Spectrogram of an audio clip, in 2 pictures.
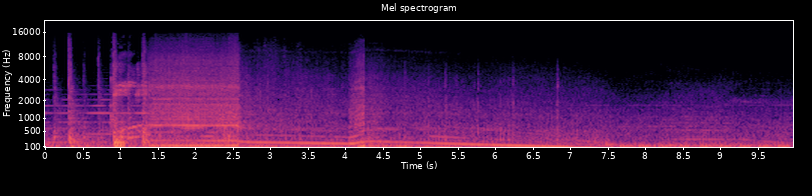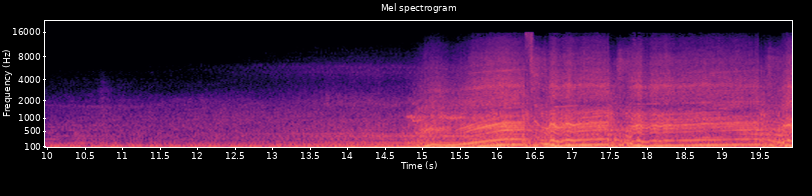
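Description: A car engine idles, then revs and roars as the car speeds away.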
